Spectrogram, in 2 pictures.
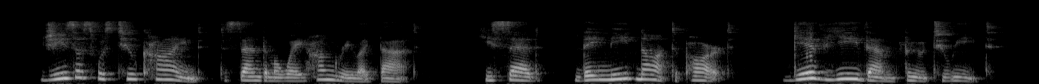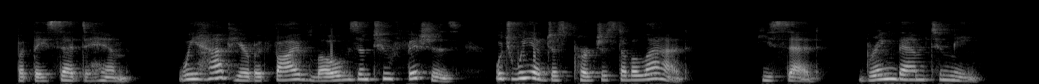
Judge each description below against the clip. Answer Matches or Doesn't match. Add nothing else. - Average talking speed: Matches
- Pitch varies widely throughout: Matches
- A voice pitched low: Doesn't match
